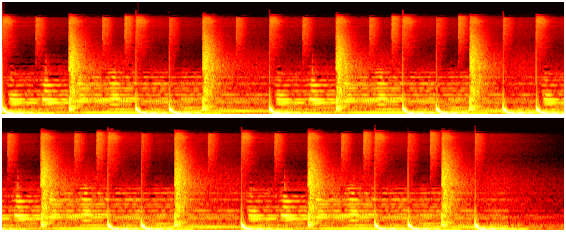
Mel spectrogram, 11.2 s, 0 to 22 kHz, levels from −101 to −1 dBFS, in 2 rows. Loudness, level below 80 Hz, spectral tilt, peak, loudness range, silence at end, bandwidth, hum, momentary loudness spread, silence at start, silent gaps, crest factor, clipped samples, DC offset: -17 LUFS; -18 dBFS; -5.5 dB/octave; 0 dBFS; 1 LU; 0.35 s; 14 kHz; none; 8 LU; 0 s; none; 14 dB; under 0.1%; under 0.1%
